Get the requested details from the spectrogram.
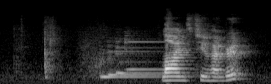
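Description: An electronic game jingle plays through a television speaker.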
